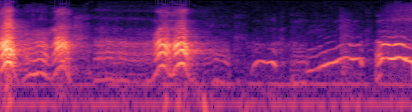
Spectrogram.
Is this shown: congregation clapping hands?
no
